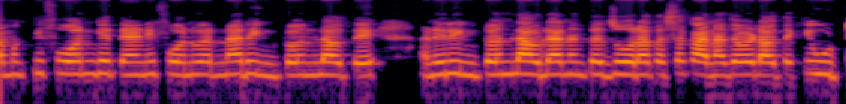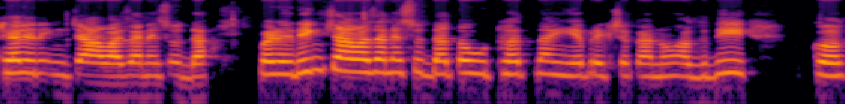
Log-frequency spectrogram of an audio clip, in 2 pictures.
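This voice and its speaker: High-voiced woman retelling an episode. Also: dry recording, lo-fi sound. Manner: chatty, addresses viewers directly. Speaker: serial episode reviewer.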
